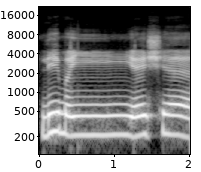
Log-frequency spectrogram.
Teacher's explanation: میم کے زبر کو یا مشدد کے ساتھ ملاتے ہوئے پڑھیں گے۔ یہاں پہ نون ساکن جو ہے وہ نہیں پڑھا جائے گا، ٹھیک ہے۔ جب بھی ساکن اور مشدد حرف ایک ساتھ آتے ہیں تو ساکن حرف کو سکپ کر دیتے ہیں اور متحرک حرف کو مشدد حرف کے ساتھ ملاتے ہوئے پڑھا جاتا ہے، ٹھیک ہے۔ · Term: ادغام مع غنہ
